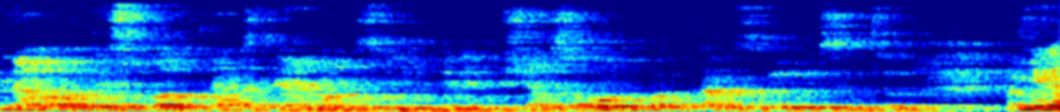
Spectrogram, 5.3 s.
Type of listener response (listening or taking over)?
listening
